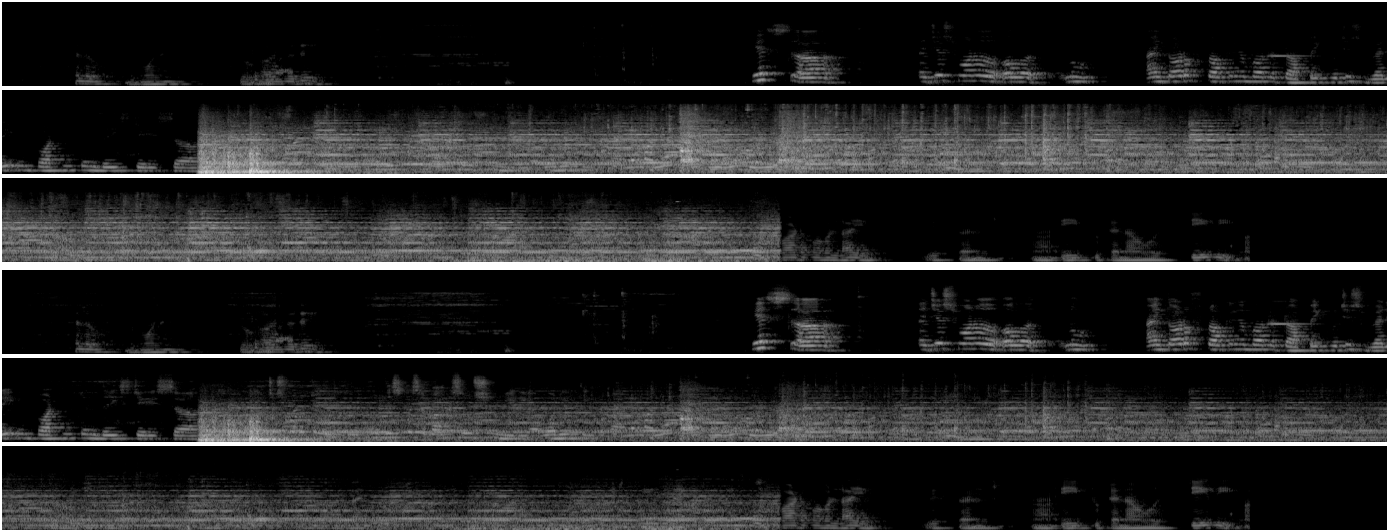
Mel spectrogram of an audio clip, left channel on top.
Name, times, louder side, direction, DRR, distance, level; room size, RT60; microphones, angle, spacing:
voice 1, 0.7-2.0 2.3-3.3 22.7-29.0 29.6-32.4 33.1-33.4 33.7-36.6 36.9-40.2, right 1 dB, 35° right, 6.6 m, -48 dB
voice 2, 2.5-2.9 3.7-5.0 5.8-6.6 7.5-8.4 9.2-11.0 11.4-20.3, right 2 dB, 75° right, 6.3 m, -39 dB
sound 1, 15.8-35.5, left 6 dB, 60° left, 0.4 m, -29 dB
Wind instrument woodwind instrument, 25.1-33.5, left 1 dB, 40° left, 7.2 m, -51 dB
head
